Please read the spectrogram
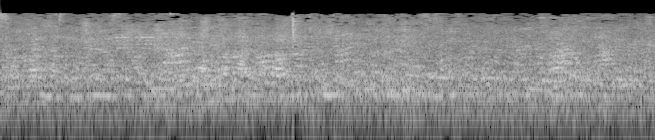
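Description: Many people talking among themselves at once in a large hall, a steady murmur of overlapping voices with no one speaker standing out.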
